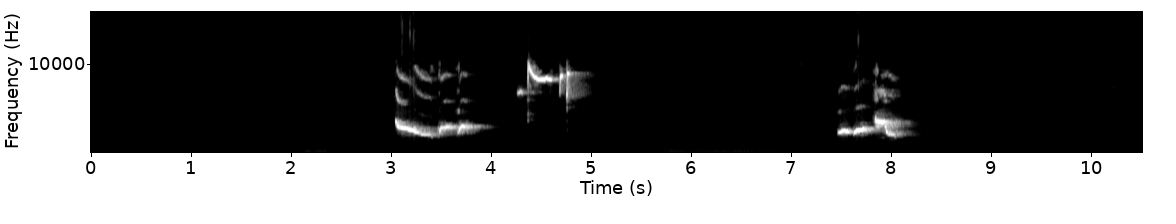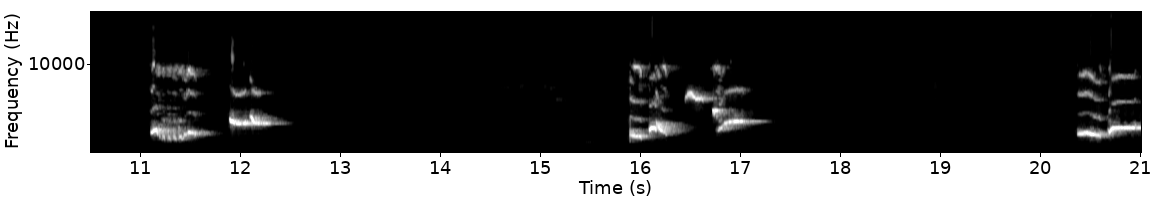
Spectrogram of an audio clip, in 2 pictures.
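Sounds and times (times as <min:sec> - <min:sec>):
bird singing chirps and whistles: 0:03.0 - 0:05.0, 0:07.4 - 0:08.3, 0:11.1 - 0:12.6, 0:15.8 - 0:17.4, 0:20.4 - 0:21.0.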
